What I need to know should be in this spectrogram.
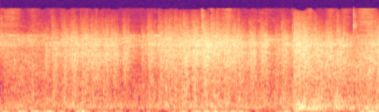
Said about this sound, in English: Nice, got some gunfire from the houses.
